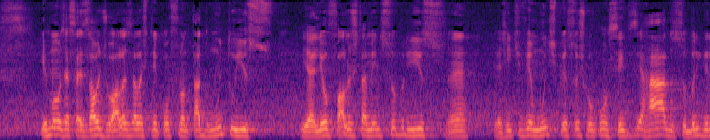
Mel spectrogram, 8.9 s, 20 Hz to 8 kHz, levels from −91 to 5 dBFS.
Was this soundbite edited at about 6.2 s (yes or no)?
no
